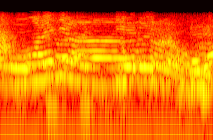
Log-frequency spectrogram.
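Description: Many young children's voices overlapping at once, talking and holding drawn-out notes.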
